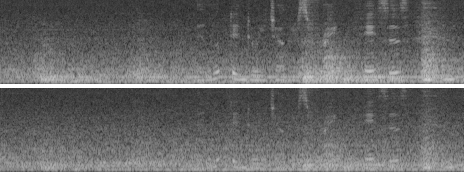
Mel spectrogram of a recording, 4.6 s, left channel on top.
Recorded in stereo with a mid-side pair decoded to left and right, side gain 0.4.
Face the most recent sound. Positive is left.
turn(degrees=60)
